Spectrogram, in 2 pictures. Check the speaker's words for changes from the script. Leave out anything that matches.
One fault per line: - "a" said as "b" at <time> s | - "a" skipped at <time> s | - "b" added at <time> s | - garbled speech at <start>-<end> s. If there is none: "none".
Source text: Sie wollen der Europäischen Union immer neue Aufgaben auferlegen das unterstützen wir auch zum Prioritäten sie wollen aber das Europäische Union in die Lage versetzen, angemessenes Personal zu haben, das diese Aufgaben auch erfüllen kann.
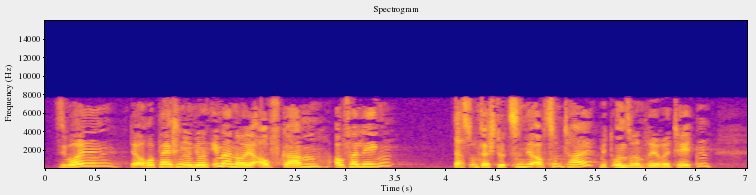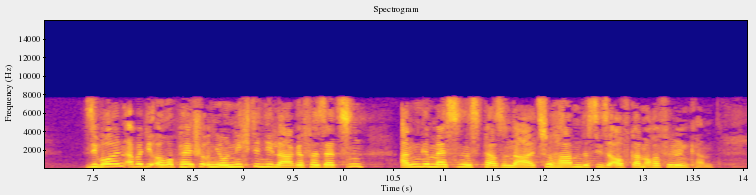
- "Teil mit unseren" added at 5.2 s
- "das" said as "die" at 8.0 s
- "nicht" added at 8.9 s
